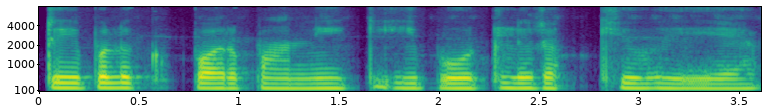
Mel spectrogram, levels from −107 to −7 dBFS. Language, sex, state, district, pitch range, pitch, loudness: Hindi, female, Haryana, Charkhi Dadri, 170-180 Hz, 175 Hz, -20 LUFS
